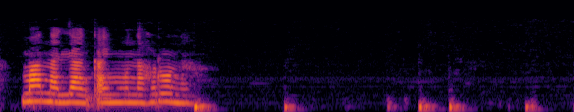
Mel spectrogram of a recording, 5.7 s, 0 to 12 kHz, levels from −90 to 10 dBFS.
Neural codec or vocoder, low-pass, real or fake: none; 7.2 kHz; real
